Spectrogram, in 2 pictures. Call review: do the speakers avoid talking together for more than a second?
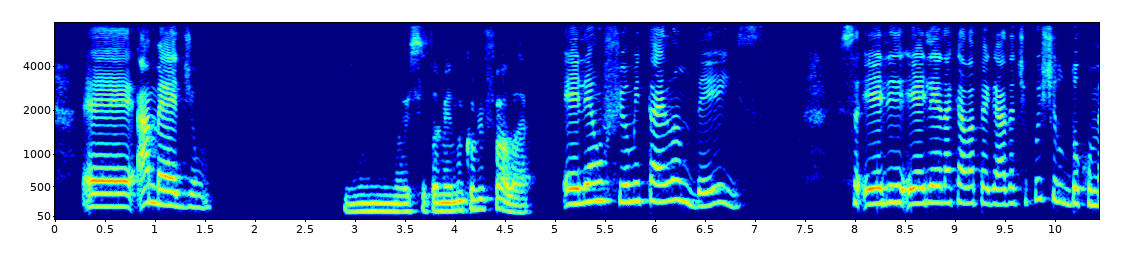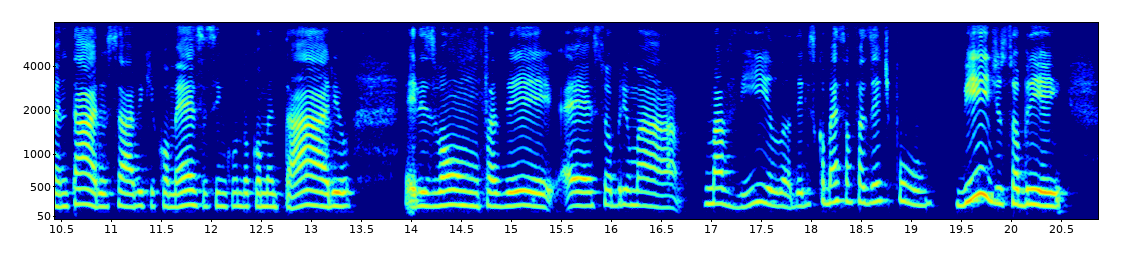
Yes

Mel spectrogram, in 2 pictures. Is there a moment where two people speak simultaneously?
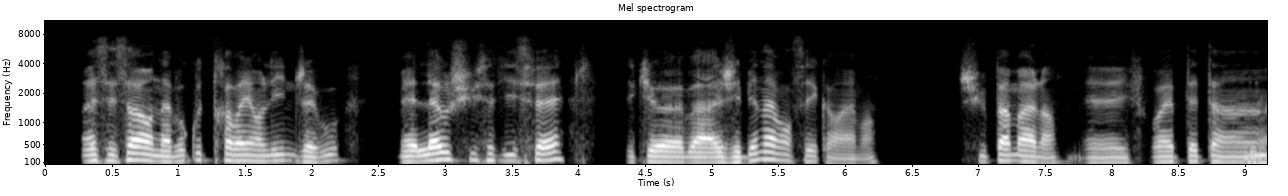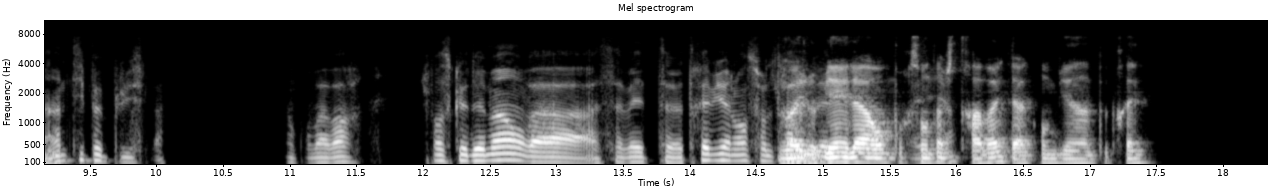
Yes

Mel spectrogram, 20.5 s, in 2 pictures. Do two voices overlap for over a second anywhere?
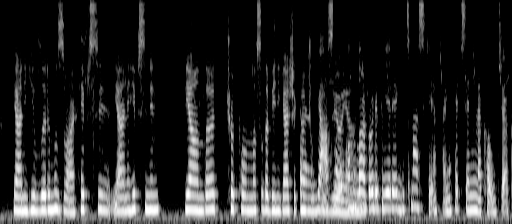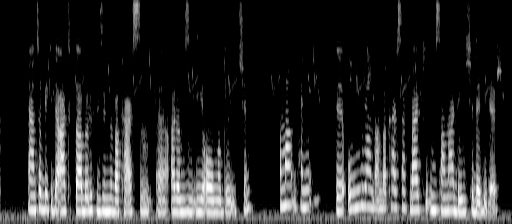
Yes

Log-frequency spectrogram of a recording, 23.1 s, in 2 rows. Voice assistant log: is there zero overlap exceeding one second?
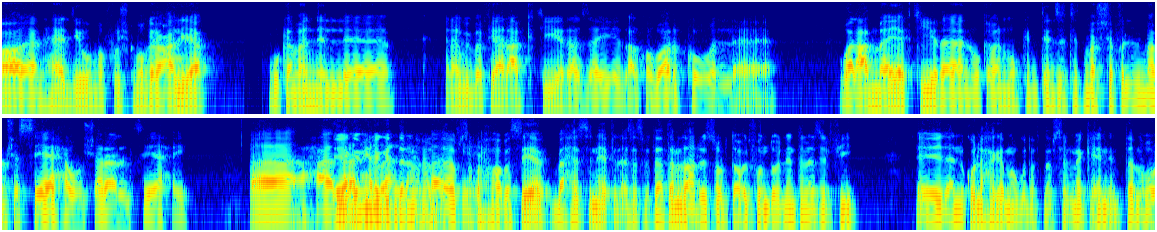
No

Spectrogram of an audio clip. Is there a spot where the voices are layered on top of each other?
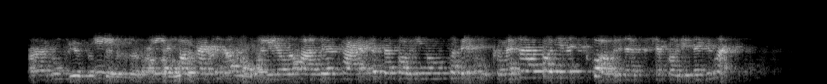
Yes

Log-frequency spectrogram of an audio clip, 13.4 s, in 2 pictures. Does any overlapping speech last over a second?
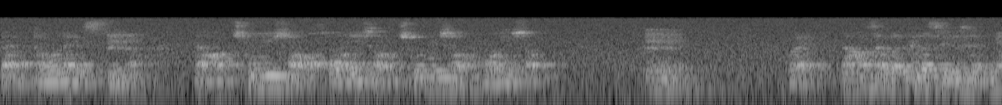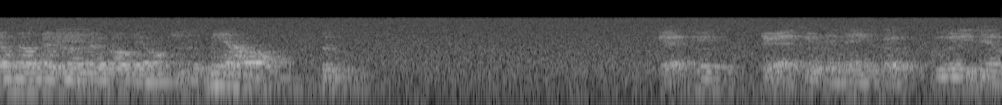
No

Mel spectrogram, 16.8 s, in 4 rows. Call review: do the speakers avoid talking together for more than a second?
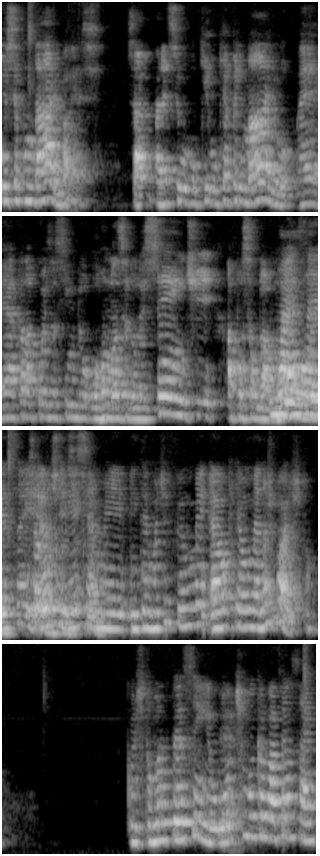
No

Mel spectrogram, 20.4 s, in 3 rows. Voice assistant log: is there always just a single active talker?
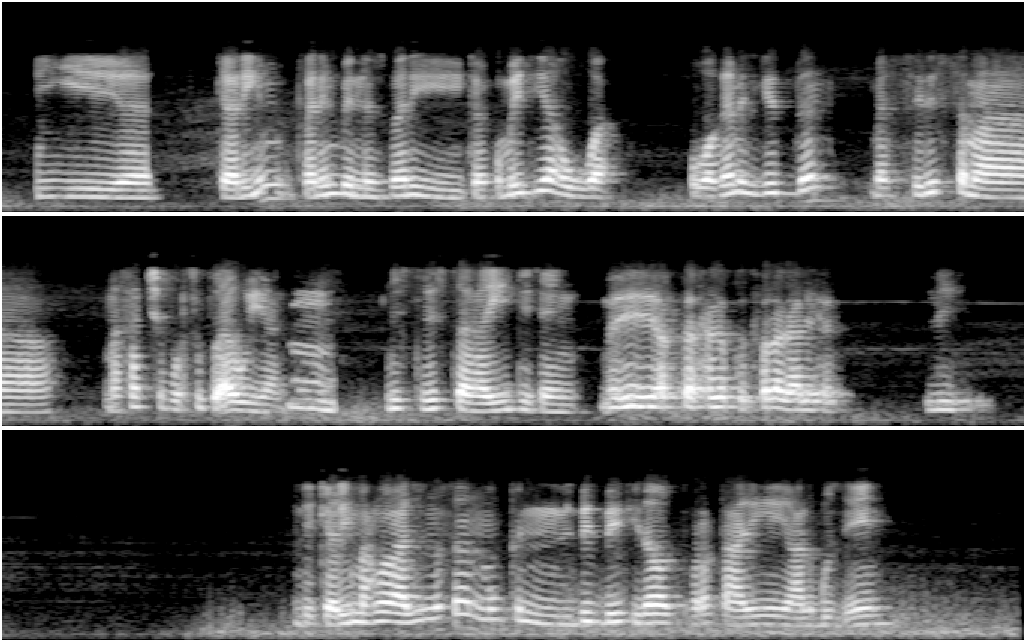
Yes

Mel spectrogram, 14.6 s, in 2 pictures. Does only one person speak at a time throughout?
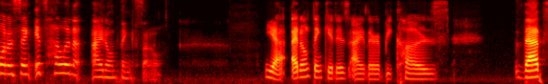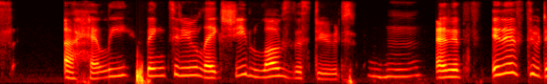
Yes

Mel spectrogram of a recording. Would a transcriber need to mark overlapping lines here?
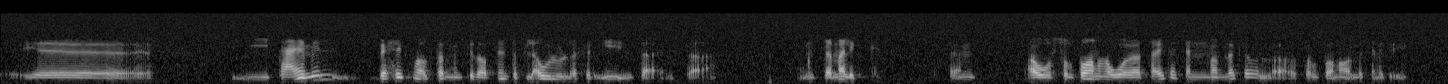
No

